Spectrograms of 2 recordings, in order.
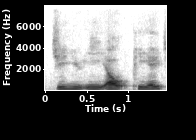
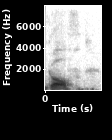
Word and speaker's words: Guelph: They lived in Guelph, Guelph, is that how it's pronounced? Guelph? Yes.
